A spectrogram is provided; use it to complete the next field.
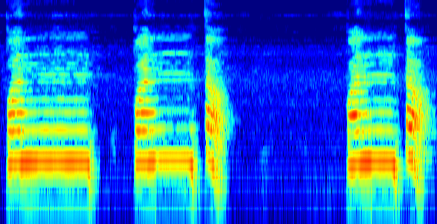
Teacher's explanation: त वर्गातल न अनुनासिक येणार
